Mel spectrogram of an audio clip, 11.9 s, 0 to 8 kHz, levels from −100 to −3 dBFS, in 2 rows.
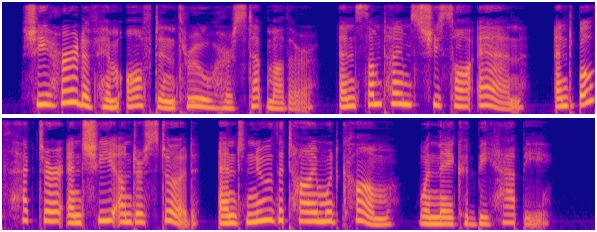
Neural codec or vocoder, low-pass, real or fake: none; 7.2 kHz; real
